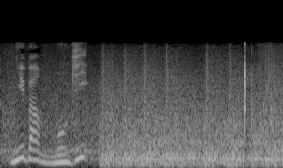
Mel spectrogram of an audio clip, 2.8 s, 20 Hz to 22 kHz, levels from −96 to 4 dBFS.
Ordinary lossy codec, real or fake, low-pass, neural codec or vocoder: none; real; none; none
